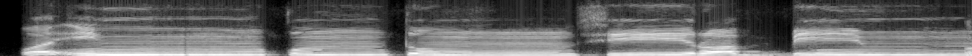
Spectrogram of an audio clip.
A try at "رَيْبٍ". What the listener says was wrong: রয়বিম, রব্বিম নয়, রয়বিম, রয় ইয়া যাবার রয়, বা দুজের বিন, রয়বিম, এইভাবে।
